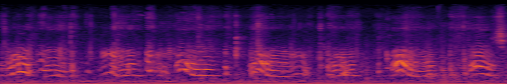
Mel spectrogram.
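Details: Newborn Labrador Retriever puppies of Mocha's litter, eleven days old, feeding and then crawling off to sleep indoors; high, wavering whines that rise and fall, repeated about every second in a steady string.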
